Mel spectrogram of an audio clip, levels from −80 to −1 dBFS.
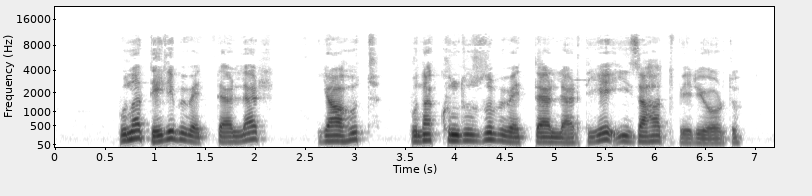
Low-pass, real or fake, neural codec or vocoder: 10.8 kHz; real; none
